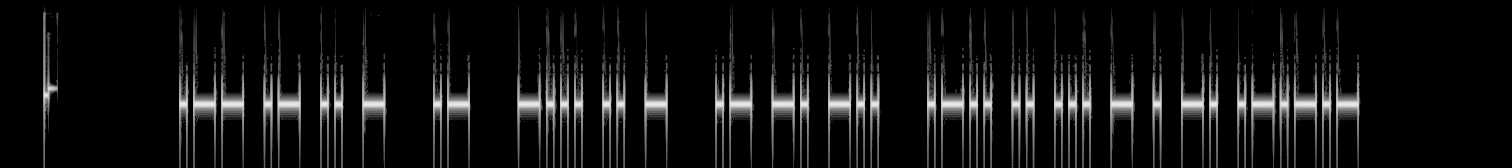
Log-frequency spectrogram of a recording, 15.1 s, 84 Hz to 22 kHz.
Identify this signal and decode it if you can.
Morse code, heard as a keyed tone, about 17 wpm, 700 Hz. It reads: WAIT A BIT AND LISTEN.
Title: Sentences from Top 900 Words 17wpm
